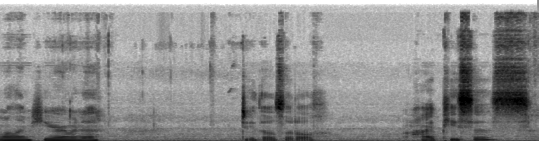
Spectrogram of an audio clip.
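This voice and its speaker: Soft-spoken and with lively intonation, a woman talks over noticeable background noise. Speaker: craft video creator. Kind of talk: tutorial. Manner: slow.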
